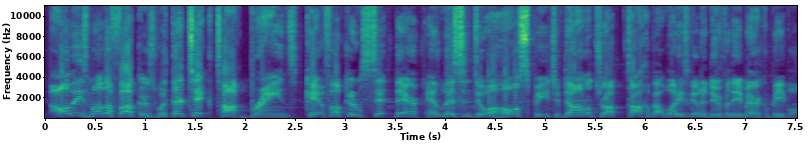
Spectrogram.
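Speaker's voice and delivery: loud, fast heated rant; angry rant. Real, not acted. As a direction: tear into them, loud. Ranting about TikTok brains.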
